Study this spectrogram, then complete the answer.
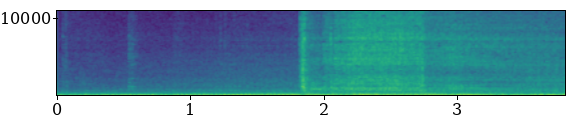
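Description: A Toyota 2E engine cranks and catches after a carburetor overhaul with a new distributor, settling into a steady close idle rumble that lifts slightly as it runs, with no talk over it.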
